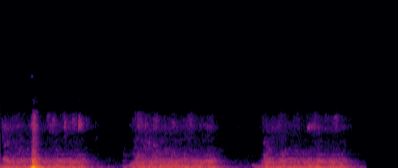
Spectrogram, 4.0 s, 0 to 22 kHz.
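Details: Brand-new Whirlpool high-efficiency top-load washer WTW4715EW, installed the day before, in the wash cycle: a loud, low blender-like whirring drone in bursts of about a second that lasts the whole 30-minute-plus cycle. The Whirlpool technician says it sounds normal.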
